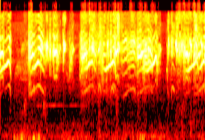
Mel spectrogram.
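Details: Sogon birds used as a trapping lure: squeaky, piercing chatter of rapid upslurs and downslurs in several dense bursts, with a faint steady hum behind.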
